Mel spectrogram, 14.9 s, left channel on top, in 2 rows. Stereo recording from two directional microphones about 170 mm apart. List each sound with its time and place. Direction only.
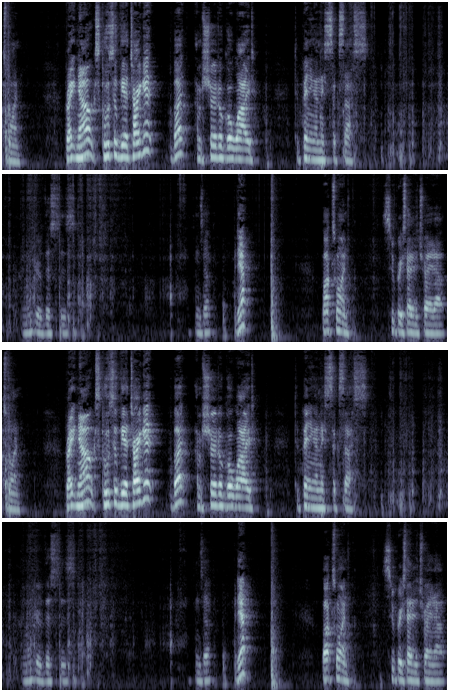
1.0 s speech: 65° left (ahead or behind)
7.2 s a sound: 55° left (ahead or behind)
10.8 s speech: 55° left (ahead or behind)
12.7 s speech: 65° left (ahead or behind)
